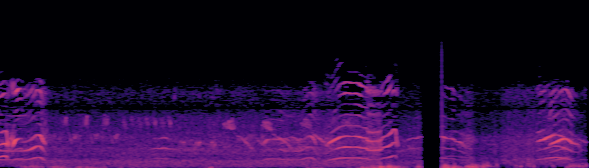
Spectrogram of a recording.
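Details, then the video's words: A Marsh Sandpiper gives clear, arched whistled notes, repeated several times and sometimes overlapping, over a low rumble, with a brief bump and handling noise near the end. "Поручейник. Кулик. Птица"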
